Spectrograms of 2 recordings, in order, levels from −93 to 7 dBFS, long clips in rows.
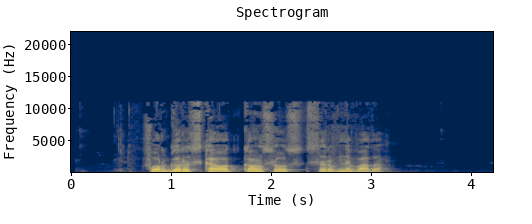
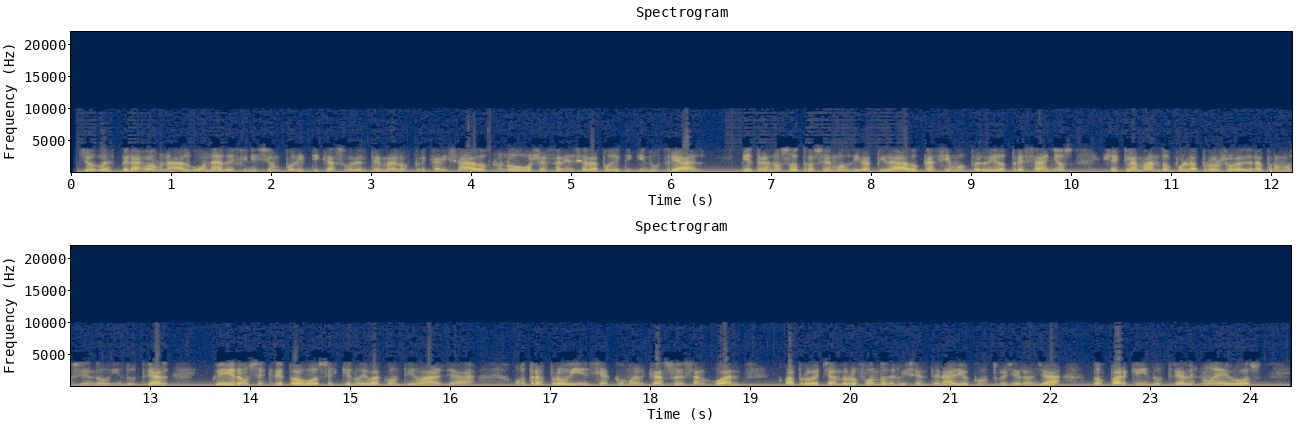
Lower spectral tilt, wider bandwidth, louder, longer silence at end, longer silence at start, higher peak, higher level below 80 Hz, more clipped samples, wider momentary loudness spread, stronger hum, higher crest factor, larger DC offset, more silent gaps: about the same, -7.5 dB/octave vs -8 dB/octave; first, 11.5 kHz vs 6.8 kHz; about the same, -17 LUFS vs -18 LUFS; first, 1.1 s vs 0 s; first, 0.75 s vs 0.05 s; about the same, -2 dBFS vs 0 dBFS; first, -42 dBFS vs -50 dBFS; neither; about the same, 8 LU vs 9 LU; neither; about the same, 16 dB vs 18 dB; neither; neither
